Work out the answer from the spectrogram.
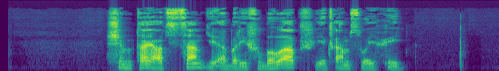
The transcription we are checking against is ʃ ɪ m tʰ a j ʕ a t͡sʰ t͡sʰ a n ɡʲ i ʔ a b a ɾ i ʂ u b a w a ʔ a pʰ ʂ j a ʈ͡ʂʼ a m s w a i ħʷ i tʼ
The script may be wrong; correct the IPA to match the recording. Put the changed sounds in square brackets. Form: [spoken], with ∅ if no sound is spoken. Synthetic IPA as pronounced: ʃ ɪ m tʰ a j ʕ a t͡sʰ t͡sʰ a n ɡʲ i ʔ a b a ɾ i ʂ u b a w a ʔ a pʰ ʂ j a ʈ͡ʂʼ a m s w a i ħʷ i tʼ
